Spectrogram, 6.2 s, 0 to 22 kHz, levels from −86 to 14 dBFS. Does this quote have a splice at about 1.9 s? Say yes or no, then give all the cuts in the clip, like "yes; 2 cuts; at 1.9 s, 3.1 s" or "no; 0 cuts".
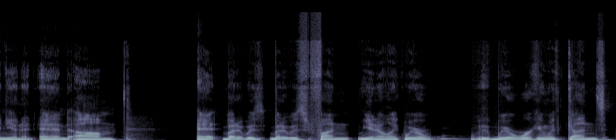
no; 1 cut; at 3.1 s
